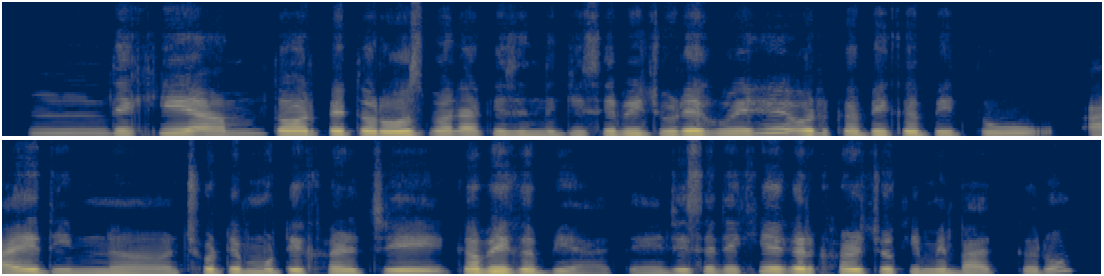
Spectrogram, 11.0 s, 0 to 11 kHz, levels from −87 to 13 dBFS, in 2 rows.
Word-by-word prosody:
उम, 285 0 -15
देखिए 280 +1 -4
आम 255 +2 -5
तौर 255 -1 +4
पे 250 - +7
तो 250 0 +2
रोज़मर्रा 245 +1 +4
की 250 -1 -8
ज़िंदगी 225 +2 -9
से 255 0 -4
भी 260 0 -1
जुड़े 250 +1 +5
हुए 275 0 -3
हैं 330 +3 -5
और 270 -1 +2
कभी-कभी 225 -1 -1
तो 190 -3 -8 0.2
आए 220 +4 +3
दिन 220 -2 -10 0.3
अ, - - -10
छोटे-मोटे 240 -3 0
खर्चे 215 -2 -2 0.3
कभी-कभी 230 -6 +4
आते 180 +1 -20
हैं। 195 +1 -14
जैसे 225 +5 -5
देखिए 270 +1 -2
अगर 260 -1 +6
खर्चों 240 0 +1
की 245 - -8
मैं 225 -2 -5
बात 180 -3 -8
करूँ 260 - -10
245 Hz, 180 wpm, -23 LUFS, 220-265 Hz, 0.3 s, पे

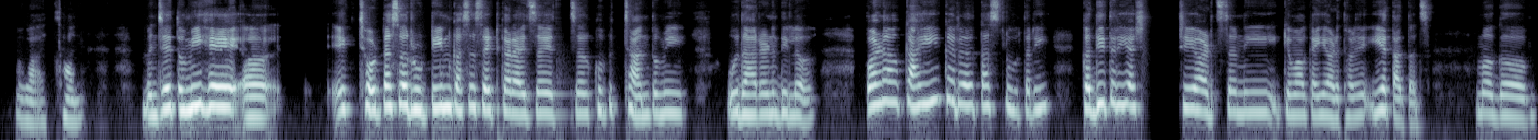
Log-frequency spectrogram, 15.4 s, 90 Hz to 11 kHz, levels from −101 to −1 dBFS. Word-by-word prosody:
वाह! 175 -3 -11 0.2
छान. 180 -3 -7 0.7
म्हणजे 220 +6 +4
तुम्ही 260 +3 +8
हे 290 - +9 0.3
अ, 200 0 +3 0.7
एक 265 - -3
छोटसं 285 +2 +5
रुटीन 275 +2 +5
कसं 275 +1 0
सेट 260 -2 0
करायचं 230 -1 -2
याचं 220 0 -6
खूप 255 0 -6 0.2
छान 210 -5 -2
तुम्ही 225 0 -5 0.5
उदाहरण 220 0 -2
दिलं. 210 -5 -5 0.6
पण 300 +4 +3 0.2
काही 310 +3 +2
करत 300 -4 -2
असलो 285 -2 -5
तरी 260 +3 -4 0.4
कधीतरी 300 +3 +2
अशी 280 0 -6
अडचणी 235 -1 -6
किंवा 215 -2 -6
काही 210 +1 -7
अडथळे 200 +1 -8
येतातच. 205 -9 -5 0.5
मग 220 -2 -8
अ, 200 -2 -3
235 Hz, 125 wpm, -20 LUFS, 215-280 Hz, 0.7 s, हे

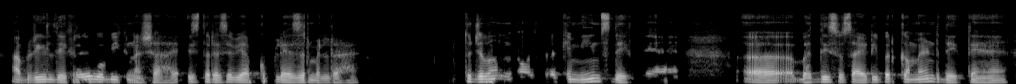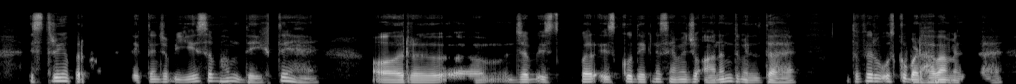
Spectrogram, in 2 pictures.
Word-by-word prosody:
आप 105 +1 -1
रील 110 +2 +1
देख 105 0 -1
रहे 115 +1 +2
हो, 125 - +3
वो 115 - +4
भी 115 - 0
एक 110 - -10
नशा 95 +1 -1
है। 100 +2 -4
इस 105 +1 -2
तरह 110 -2 +1
से - - +2
भी 105 0 +2
आपको 100 - -3
प्लेज़र 105 -1 +1
मिल 90 -1 -4
रहा 90 -2 -5
है। 95 - -15 1.1
तो - - +2
जब 125 0 +3
हम 130 - +3 0.3
उस - - -16
तरह - - -6
के 125 - -2
मीम्स 125 +5 +2
देखते 100 -1 -3
हैं 100 0 -9 0.7
अ - - -5
अ, 100 0 +2
भद्दी 105 +4 +1
सोसाइटी 105 -1 +2
पर - - +3
कमेंट 120 +5 0
देखते 100 -1 -2
हैं, 100 0 -3 0.5
स्त्रियों 160 0 +3
पर 150 - 0
कमेंट 395 +1 -22
देखते 120 - -3
हैं, - - -3
जब 125 -1 -4
ये 115 +4 0
सब 155 0 +1
हम 145 -2 -3
देखते 95 - -1
हैं 90 0 -9 0.6
और 105 +1 +5
अ, 100 0 0
जब 115 0 +3
इस - - -1 0.2
पर 120 0 +8
इसको 125 +3 +2
देखने 120 +1 -1
से 120 -1 -2
हमें 115 +1 0
जो 125 +3 +1
आनंद 125 +7 0
मिलता 100 -1 +1
है, 95 +1 -4 0.6
तो 125 - -5
फिर 155 +3 +4
उसको 145 - +1
बढ़ावा 105 +1 +6
मिलता 90 -2 -7
है। 95 - -10
105 Hz, 195 wpm, -23 LUFS, 100-120 Hz, 1.1 s, पर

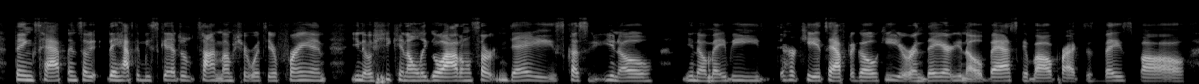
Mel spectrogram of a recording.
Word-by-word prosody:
things 205 -3 +1
happen, 195 +2 +2
so 200 -3 -2
they 200 -2 +2
have 190 +4 +4
to 210 - -9
be 190 0 -9
scheduled 195 0 -5
time 190 - +3
I'm 180 0 0
sure - - -8
with 180 - -6
your 175 -1 -3
friend, 190 -1 0 0.2
you 210 - -3
know, 170 -2 -2
she 235 - -5
can 215 -5 -5
only 180 +1 +1
go 185 0 +1
out 175 +1 +9
on 180 0 -4
certain 205 +2 -1
days 180 -2 -4
cause, 180 - -2
you 210 -4 -7
know, 165 +1 -1 0.3
you 195 -5 -8
know, 165 -2 -1
maybe 180 +3 -5 0.2
her 205 +1 -3
kids 180 -2 -3
have 170 0 +7
to 175 - -4
go 175 -1 +1
here 210 -3 -2
and 160 - -2
there, 175 0 +2
you - - -6
know, 80 -5 +1
basketball 170 -3 +3
practice, - - -2
baseball, 80 - 0
180 Hz, 215 wpm, -24 LUFS, 170-195 Hz, 0.3 s, out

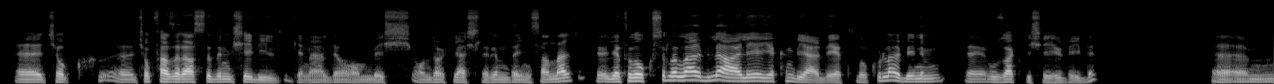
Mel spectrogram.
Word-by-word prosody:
eee, 115 -2 +1
çok, 120 -5 -4
eee, 115 -1 -5
çok 125 +1 -2
fazla 125 -2 +6
rastladığım 120 +1 +3
bir - - -9
şey 120 -2 -1
değil 105 -4 -4
genelde. - - -7
15-14 - - -6
yaşlarında 110 -1 -3
insanlar, 120 +9 +1 0.2
eee, - - -1
yatılı 135 +5 +4
okusalalar 190 +3 +4
bile 200 +4 +3
aileye 160 -2 +5
yakın 150 -1 -2
bir - - +1
yerde 100 -3 0
yatılı 95 +3 -3
okurlar. 170 +7 0
Benim, 135 +3 -1 0.2
eee, 120 -2 -4
uzak 120 +1 -2
bir - - -5
şehirdeydi. 100 -2 -7 1.1
Emm - - -3
125 Hz, 135 wpm, -24 LUFS, 110-155 Hz, 1.1 s, fazla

